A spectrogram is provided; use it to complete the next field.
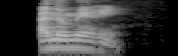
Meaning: anomerism
- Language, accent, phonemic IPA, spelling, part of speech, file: French, France, /a.nɔ.me.ʁi/, anomérie, noun, LL-Q150 (fra)-anomérie.wav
